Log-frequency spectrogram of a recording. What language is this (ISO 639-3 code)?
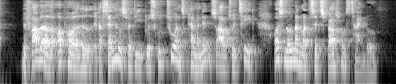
dan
